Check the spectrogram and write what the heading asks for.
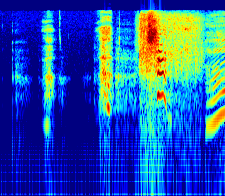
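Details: Voiced cartoon character: short, quick in-breaths build up to a loud, high sneeze-like burst; a gasp before a sneeze.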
